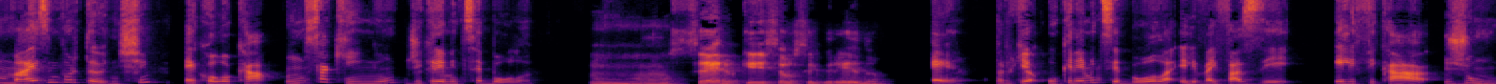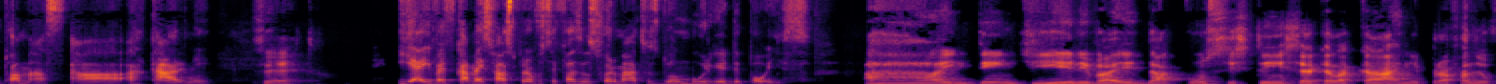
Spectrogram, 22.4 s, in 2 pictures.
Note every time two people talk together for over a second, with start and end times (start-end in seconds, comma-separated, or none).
none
